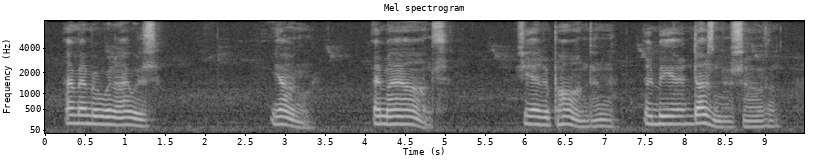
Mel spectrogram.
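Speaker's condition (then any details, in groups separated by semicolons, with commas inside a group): Parkinson's disease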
